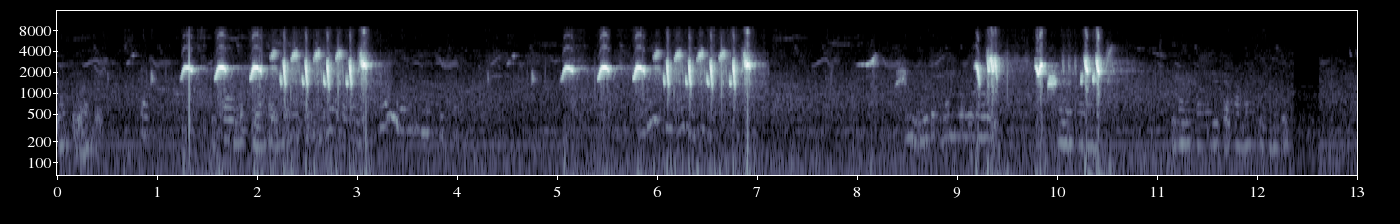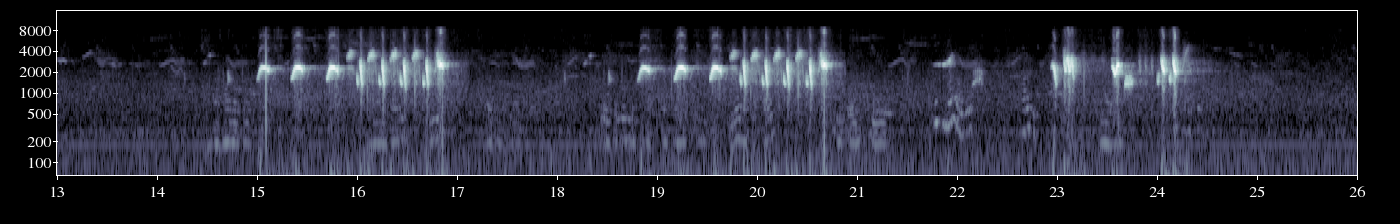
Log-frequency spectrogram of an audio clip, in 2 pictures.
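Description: Bird calls: bursts of quick, chirping notes, each lasting a second or two, coming in a group of three that repeats in exactly the same pattern about halfway through, as from a looped recording.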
